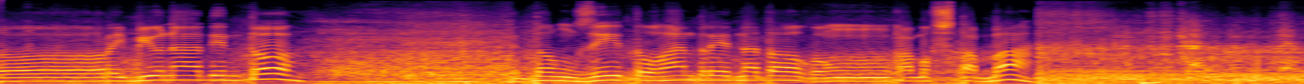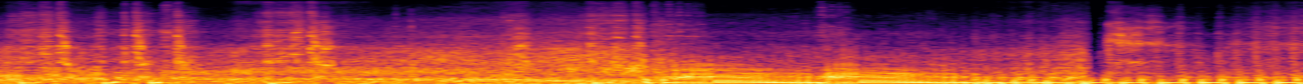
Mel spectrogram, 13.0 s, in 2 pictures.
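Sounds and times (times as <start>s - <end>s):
motorbike engine idling: 11.1s - 13.0s.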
